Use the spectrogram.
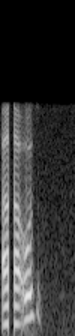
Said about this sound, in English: …, I think you're cutting out or something.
